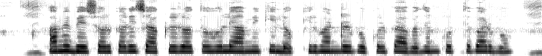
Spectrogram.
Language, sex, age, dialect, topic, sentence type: Bengali, female, 18-24, Rajbangshi, banking, question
